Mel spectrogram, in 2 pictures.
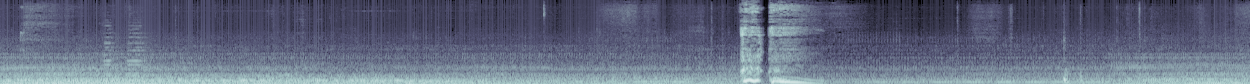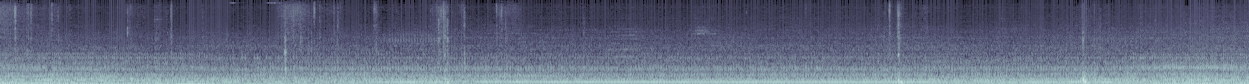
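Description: Car running in slow city traffic, heard from inside the cabin as a steady low rumble of engine and road noise. About nine and a half seconds in there is a sudden loud noise whose pitch falls away over about a second.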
